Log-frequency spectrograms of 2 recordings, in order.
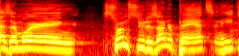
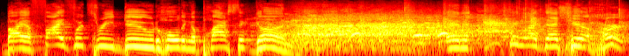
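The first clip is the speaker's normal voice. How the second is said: ordinary delivery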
